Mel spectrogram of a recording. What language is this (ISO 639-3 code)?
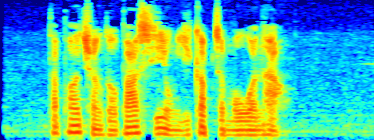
yue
